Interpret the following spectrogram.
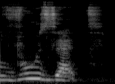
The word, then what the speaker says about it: vous êtes: So we know that S at the end is going to be pronounced when there's that vowel to start the next word. So vous êtes.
